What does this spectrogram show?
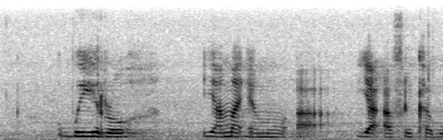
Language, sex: Tswana, female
